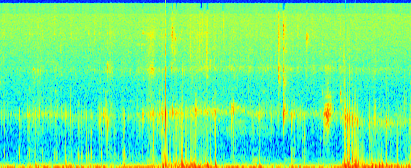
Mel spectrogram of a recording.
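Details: Continuous low gurgling and rumbling with frequent bubbly pops and squelches, louder in bursts: active stomach and bowel sounds (borborygmi) after cola and swallowed Mentos.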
